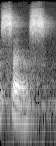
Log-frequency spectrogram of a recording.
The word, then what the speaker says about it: says: Aqui mudou um pouquinho a pronúncia, tá? É says.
